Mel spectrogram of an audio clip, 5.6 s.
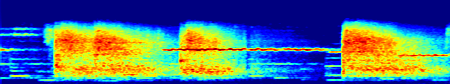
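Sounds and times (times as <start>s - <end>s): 
kicking a dented metal door panel: 0.7s - 3.0s, 4.3s - 5.5s.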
